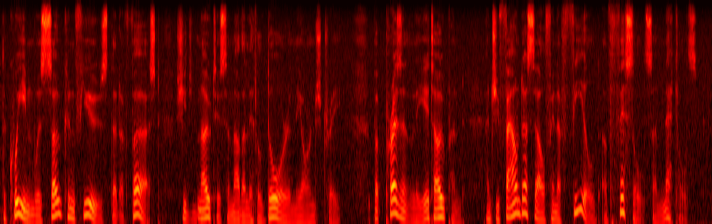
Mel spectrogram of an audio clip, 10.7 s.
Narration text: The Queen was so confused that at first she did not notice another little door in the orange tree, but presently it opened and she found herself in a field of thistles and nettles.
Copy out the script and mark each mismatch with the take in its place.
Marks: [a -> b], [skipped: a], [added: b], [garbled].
The Queen was so confused that at first she did [skipped: not] notice another little door in the orange tree, but presently it opened and she found herself in a field of thistles and nettles.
